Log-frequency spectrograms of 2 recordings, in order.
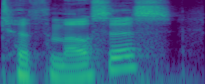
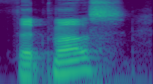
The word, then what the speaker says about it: Thutmose: Some people, particularly British, pronounce his name Tuthmosis, but it seems like a lot of modern anthropologists pronounce it Thutmose, so I'm going to go with Thutmose.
